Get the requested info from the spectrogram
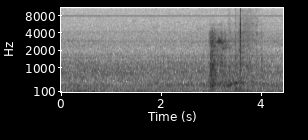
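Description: Steady road and engine rumble of a moving car, heard from inside the cabin. About three seconds in there is a short sound that slides in pitch, followed by a sharp click.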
